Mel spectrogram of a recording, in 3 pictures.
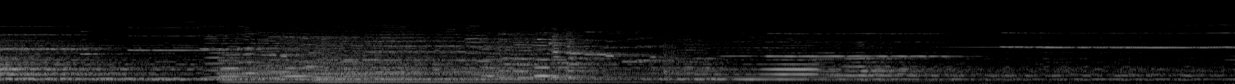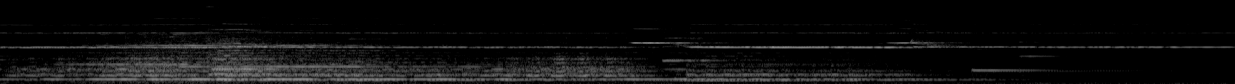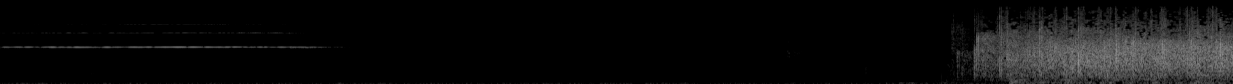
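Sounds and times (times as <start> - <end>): solo violin long held notes: 0.0 - 27.9.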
